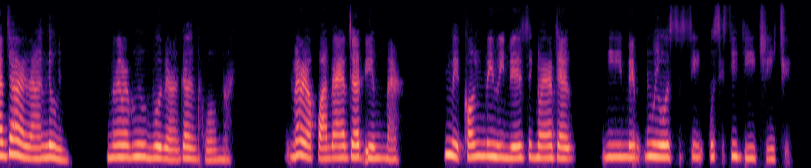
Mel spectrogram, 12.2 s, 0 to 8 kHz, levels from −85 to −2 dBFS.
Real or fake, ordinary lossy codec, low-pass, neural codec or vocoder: fake; MP3, 48 kbps; 7.2 kHz; codec, 16 kHz, 0.5 kbps, FreqCodec, larger model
